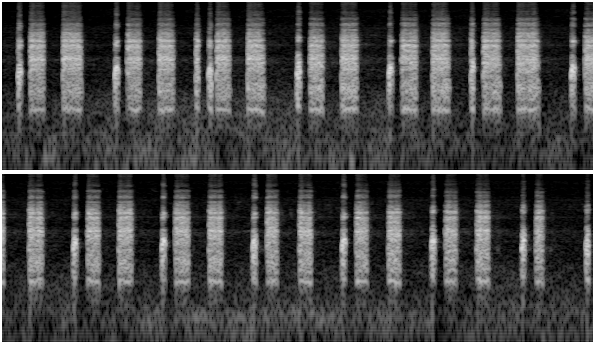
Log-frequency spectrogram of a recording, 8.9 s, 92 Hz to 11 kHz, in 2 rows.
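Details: Partridge and decoy partridge (reclamo) calling at sunset in the sierra near Manzanares on 27 February 2014, while a male holds back. Loud, rapid run of harsh, broadband chattering notes, nearly continuous, about one and a half per second in bursts.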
